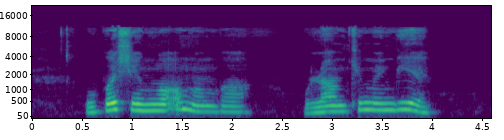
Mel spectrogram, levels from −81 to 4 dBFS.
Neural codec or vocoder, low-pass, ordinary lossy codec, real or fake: vocoder, 24 kHz, 100 mel bands, Vocos; 10.8 kHz; Opus, 24 kbps; fake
